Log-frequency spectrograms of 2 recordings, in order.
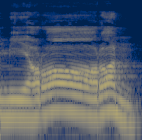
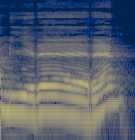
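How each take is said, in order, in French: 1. Le son du r est lourd et emphatique. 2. Le son du r est léger, pas emphatique. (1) "c'est Miroron" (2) "Il n'a pas emphatisé"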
